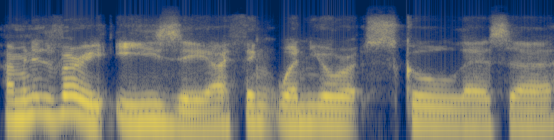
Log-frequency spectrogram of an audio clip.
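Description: A man with an English accent talks at a very fast pace and fairly high pitch. The pitch varies in an ordinary way, and the sound is dry and close with no echo. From English countryside. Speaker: podcast host, songwriter. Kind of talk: casual chat. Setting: remote call.

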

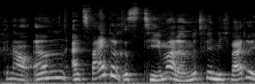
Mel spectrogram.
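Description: At a moderate pace, a woman talks in an ordinary speaking voice with ordinary pitch variation. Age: 20s. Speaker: podcast co-host. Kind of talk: casual chat.

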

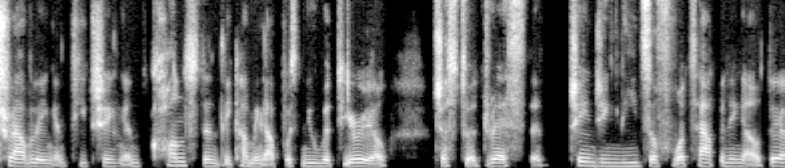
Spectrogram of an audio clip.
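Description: Speaking at a moderate pace in a monotone, flat intonation, a woman with a German accent has a fairly low pitch, with a dry, close sound, no echo and a quiet background. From Austria. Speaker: intimacy and relationship teacher. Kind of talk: interview.

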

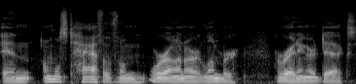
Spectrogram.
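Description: Using a plain, everyday voice, a man with an American accent speaks at a moderate pace with fairly even intonation. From Utah. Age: 30s. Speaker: skateboard maker. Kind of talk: casual chat.

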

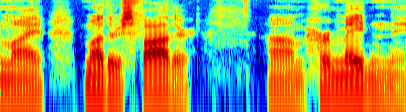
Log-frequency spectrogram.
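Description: A man with an American accent speaks at a moderate pace in a very deep, low voice with ordinary pitch variation. The recording is very clean and dry, close-miked with no echo and a silent background. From United States. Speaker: actor. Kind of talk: interview.

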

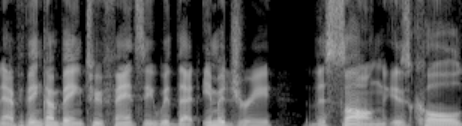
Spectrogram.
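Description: A man's voice at medium pitch with very wide pitch swings. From Australia. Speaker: music podcast host. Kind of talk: scripted music review podcast. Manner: upbeat, casual, chatty.

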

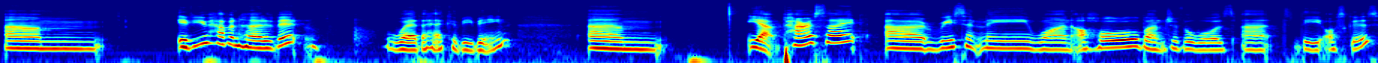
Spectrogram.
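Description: A woman with an English accent speaks at a medium pitch with ordinary pitch variation, at a fairly slow pace. Her long, frequent pauses sit on a very clean recording with a silent background. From England. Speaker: podcast co-host, Korea blogger. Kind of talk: casual chat.

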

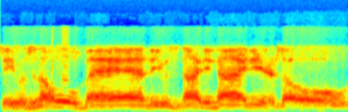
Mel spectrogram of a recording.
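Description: Using a put-on character voice, a man speaks at a very slow pace with very even loudness.

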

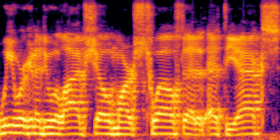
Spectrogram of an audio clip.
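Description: His voice fairly high in pitch, a man talks at a moderate pace. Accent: Upper Midwest. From southern Minnesota. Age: 30s. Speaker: sports radio producer. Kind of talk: casual chat. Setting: remote call from his basement.

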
